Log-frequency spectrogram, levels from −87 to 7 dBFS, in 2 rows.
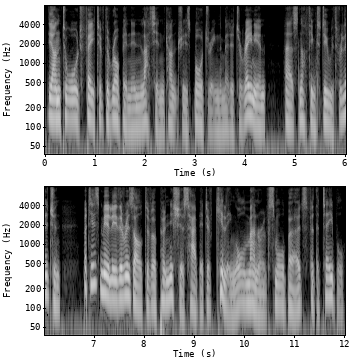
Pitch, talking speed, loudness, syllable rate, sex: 115 Hz, 185 wpm, -21 LUFS, 5.4 syllables/s, female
